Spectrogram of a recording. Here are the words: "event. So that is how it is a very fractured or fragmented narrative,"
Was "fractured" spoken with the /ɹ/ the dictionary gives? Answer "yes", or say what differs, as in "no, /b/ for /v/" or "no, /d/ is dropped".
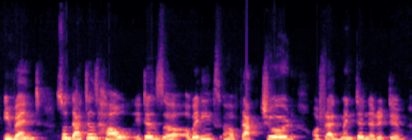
yes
